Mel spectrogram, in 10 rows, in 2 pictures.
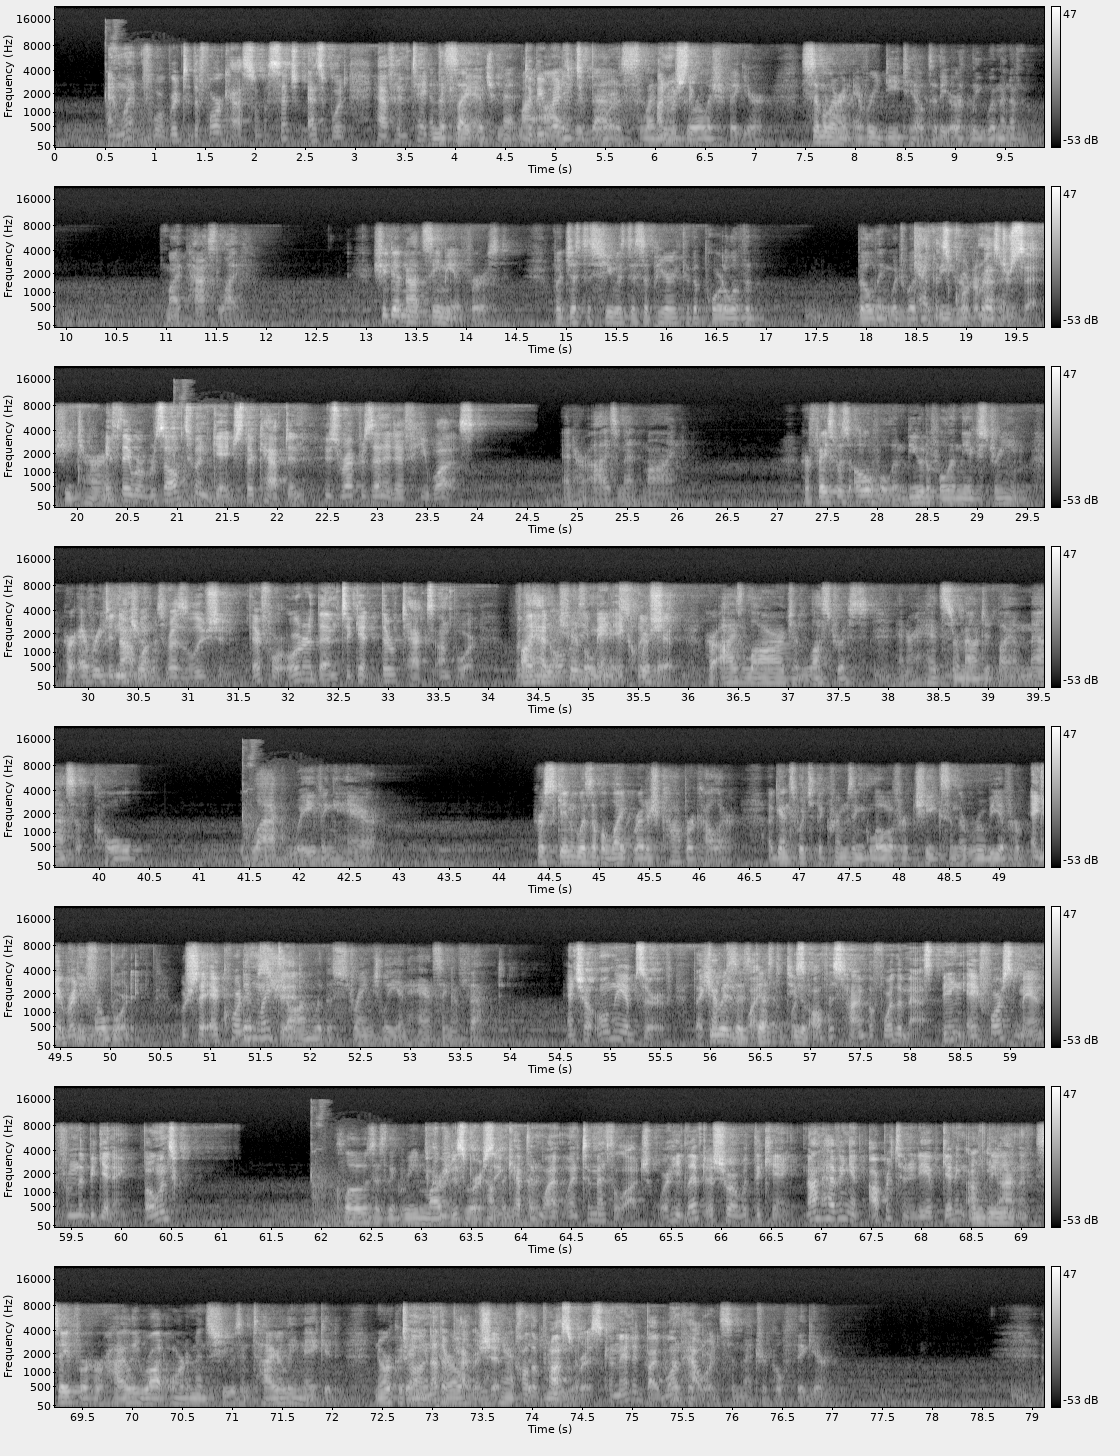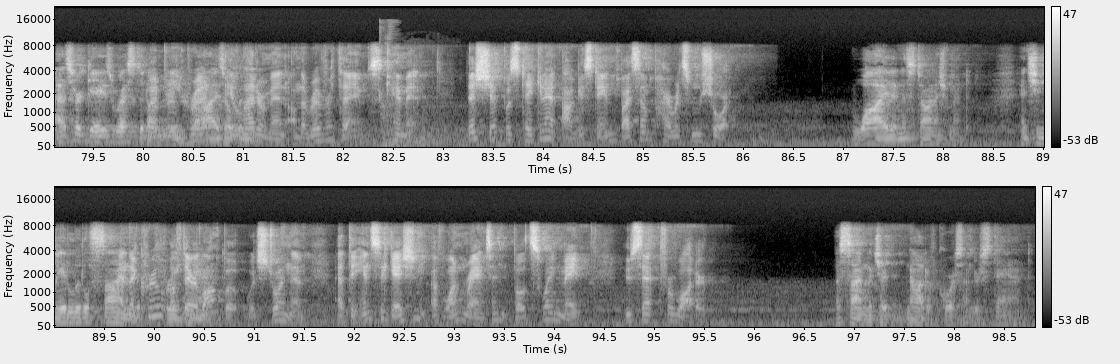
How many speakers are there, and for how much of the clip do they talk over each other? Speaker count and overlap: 2, about 19%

